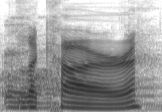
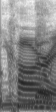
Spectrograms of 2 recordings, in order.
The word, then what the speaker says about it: Lucare: Head to La Car. Meet up with Adam, Patricia. you know that's not how it's pronounced. You know Lucare. that's not how it's pronounced. Thank you. Lucare.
